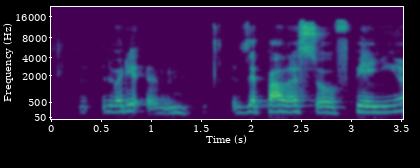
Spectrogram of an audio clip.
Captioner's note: russian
